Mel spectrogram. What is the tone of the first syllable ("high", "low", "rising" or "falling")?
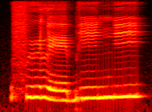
high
